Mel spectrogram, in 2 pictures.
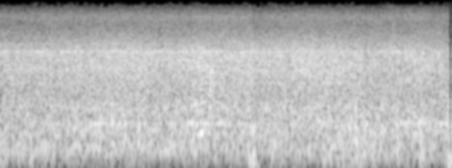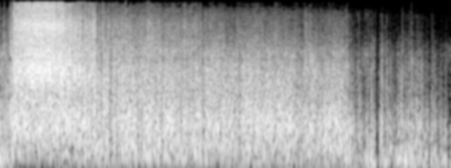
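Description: Wind roars loudly in free fall.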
